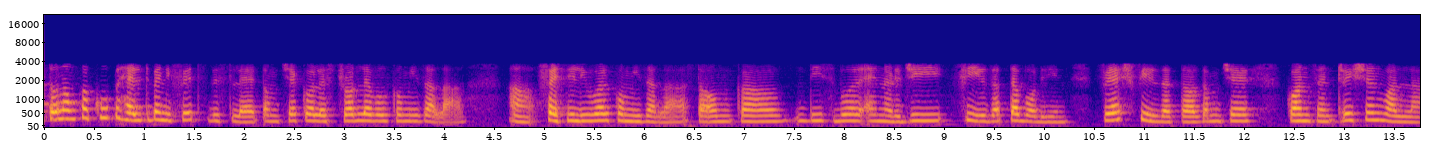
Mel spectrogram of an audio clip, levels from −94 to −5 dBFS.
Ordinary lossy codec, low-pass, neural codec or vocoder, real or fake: none; 3.6 kHz; codec, 16 kHz, 0.4 kbps, LongCat-Audio-Codec; fake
